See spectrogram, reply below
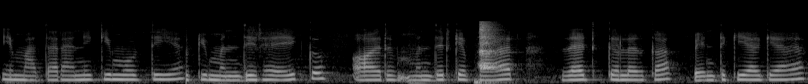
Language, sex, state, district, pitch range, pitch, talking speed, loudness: Bhojpuri, female, Bihar, Saran, 205-225 Hz, 215 Hz, 170 wpm, -30 LUFS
